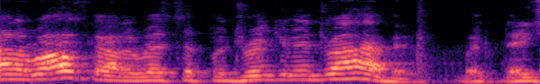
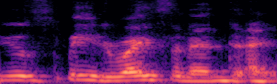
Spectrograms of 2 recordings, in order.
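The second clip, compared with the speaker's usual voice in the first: normal talking voice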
